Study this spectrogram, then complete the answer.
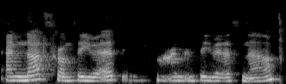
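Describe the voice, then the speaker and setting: A woman's voice: on the low side, fairly even intonation, moderate pace, muffled recording. A woman with a German accent chairing an online research meeting over a video call, explaining ideas earnestly with small restarts. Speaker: session chair, research professor.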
